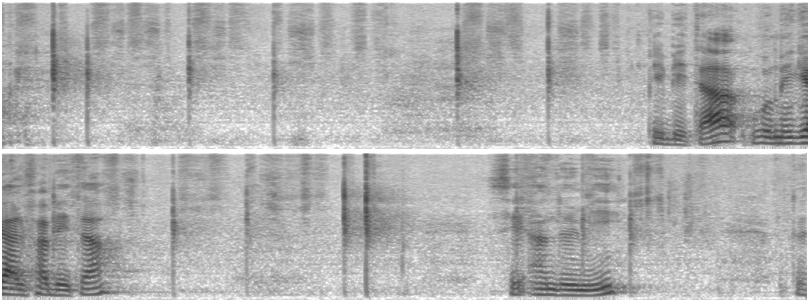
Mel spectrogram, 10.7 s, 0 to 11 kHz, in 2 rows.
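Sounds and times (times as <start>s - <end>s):
writing on a board during a lecture: 0.0s - 4.2s, 5.6s - 8.1s, 8.8s - 10.0s
speech: 4.3s - 6.3s, 8.8s - 9.7s
sharp taps on a board: 7.6s - 8.0s.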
